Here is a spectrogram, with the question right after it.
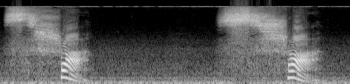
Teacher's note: you pronounce it as one syllable. You start with a strong S sound, then you do the SH sound, and you complete it with an A.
